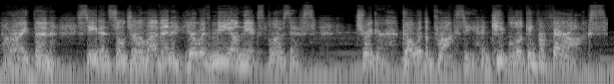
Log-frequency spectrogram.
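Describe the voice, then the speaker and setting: A man's voice: high voice, expressive, normal speed. A man voicing a firm, commanding military captain in an anime-style video game. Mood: brisk, commanding. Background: game music.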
